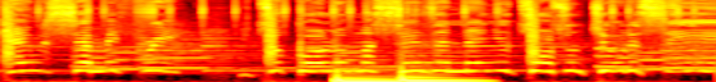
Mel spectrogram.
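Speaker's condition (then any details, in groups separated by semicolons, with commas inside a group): No condition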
